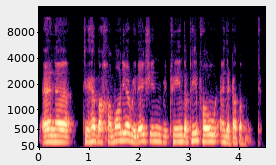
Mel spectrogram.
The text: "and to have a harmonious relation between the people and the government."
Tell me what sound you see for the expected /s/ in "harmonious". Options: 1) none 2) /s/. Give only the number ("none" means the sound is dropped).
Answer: 1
